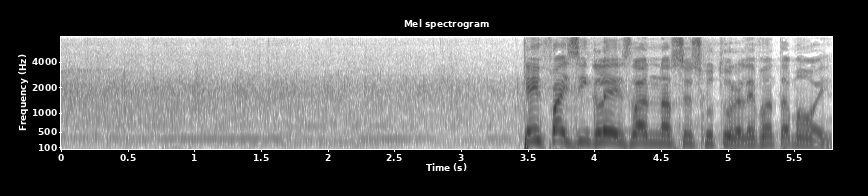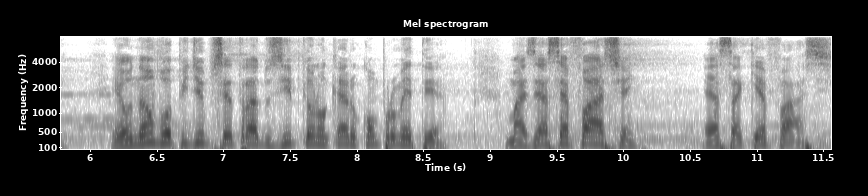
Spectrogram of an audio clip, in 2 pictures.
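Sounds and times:
audience applause: 0.0 - 4.0
speech: 3.5 - 11.5.

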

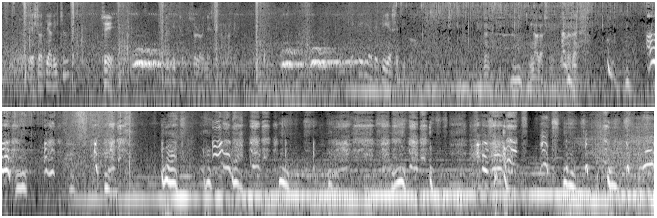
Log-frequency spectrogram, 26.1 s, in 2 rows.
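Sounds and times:
speech: 0.6 - 4.6, 5.6 - 6.7, 7.3 - 8.2, 9.7 - 20.1, 20.9 - 21.7, 22.5 - 26.0
woman's muffled moans and gasps: 12.1 - 15.6, 16.3 - 26.0.

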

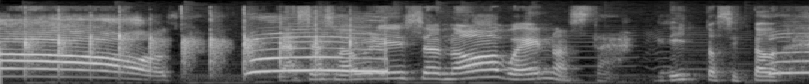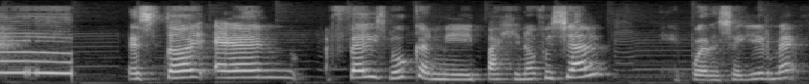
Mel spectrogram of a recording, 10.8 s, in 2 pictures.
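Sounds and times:
bursts of cheering: 0.0 - 2.6
loud sustained vocal whoop: 0.0 - 2.6, 5.1 - 5.9
rhythmic studio hand clapping: 0.0 - 2.7
speech: 2.2 - 5.6, 6.2 - 10.7.

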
